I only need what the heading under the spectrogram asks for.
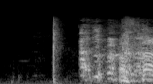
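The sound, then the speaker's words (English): A single sharp slap of a man being hit on the buttocks cracks out once, followed right after by people talking. “He's trying to goad me into hitting him harder.”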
